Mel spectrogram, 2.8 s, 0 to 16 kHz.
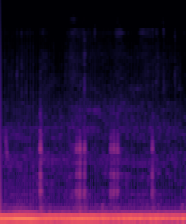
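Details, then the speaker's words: Audi S3 steering column area while turning the wheel: steady low drone with light creaks and clicks about every half second, quieter than earlier but still present; source not found. "voilà c'est ça le bridge est actuellement en fait il dit il est beaucoup moins fort par rapport au début de la vidéo mais"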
